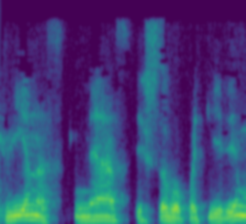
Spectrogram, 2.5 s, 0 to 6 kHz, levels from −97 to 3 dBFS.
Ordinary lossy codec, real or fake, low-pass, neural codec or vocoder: MP3, 32 kbps; fake; 5.4 kHz; autoencoder, 48 kHz, 128 numbers a frame, DAC-VAE, trained on Japanese speech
